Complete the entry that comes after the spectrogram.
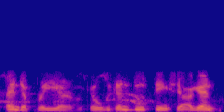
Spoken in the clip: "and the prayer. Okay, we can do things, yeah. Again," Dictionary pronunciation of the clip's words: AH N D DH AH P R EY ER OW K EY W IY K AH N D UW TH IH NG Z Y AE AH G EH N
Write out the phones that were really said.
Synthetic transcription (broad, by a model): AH N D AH P R EY ER OW K EY W IY K AH N D UW T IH NG S Y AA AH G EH N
